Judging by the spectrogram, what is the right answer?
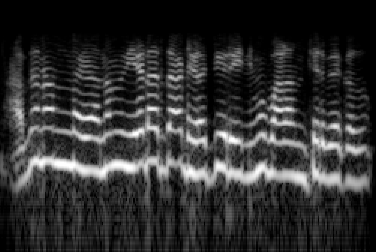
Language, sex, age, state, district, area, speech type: Kannada, male, 18-30, Karnataka, Gulbarga, urban, conversation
